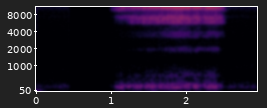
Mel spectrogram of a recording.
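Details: Beagle named Will-san asleep indoors with eyes half open, giving low rumbling snores in quick pulses after a brief cut of silence, with a steady high tonal layer over most of it.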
